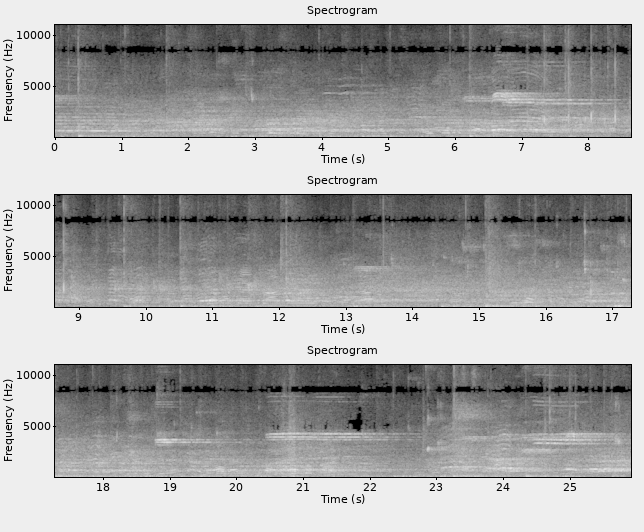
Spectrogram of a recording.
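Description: A crowd of spectators chatters throughout a large echoing hall.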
